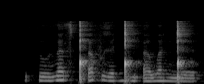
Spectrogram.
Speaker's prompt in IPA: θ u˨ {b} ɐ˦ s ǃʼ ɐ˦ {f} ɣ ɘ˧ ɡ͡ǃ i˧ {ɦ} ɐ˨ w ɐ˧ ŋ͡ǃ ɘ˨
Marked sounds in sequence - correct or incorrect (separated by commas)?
incorrect, correct, incorrect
